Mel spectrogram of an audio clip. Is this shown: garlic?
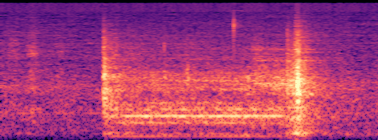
no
